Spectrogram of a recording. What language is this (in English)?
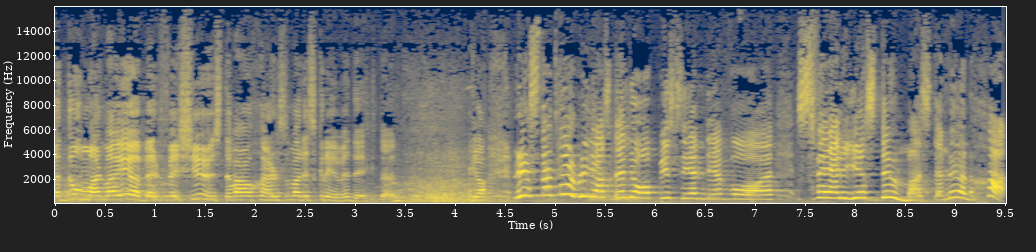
Swedish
